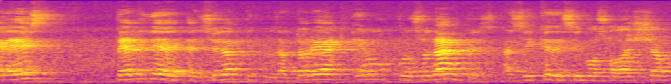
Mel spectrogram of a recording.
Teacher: perdemos el momento oclusivo que tiene che, un momento de cierre que tiene che, como si fuera una T antes de sh, mucho, cacho.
